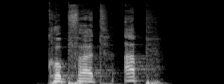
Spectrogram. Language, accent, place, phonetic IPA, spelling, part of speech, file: German, Germany, Berlin, [ˌkʊp͡fɐt ˈap], kupfert ab, verb, De-kupfert ab.ogg
- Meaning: inflection of abkupfern: 1. third-person singular present 2. second-person plural present 3. plural imperative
